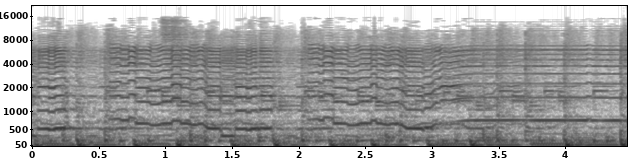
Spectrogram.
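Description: Live Greek folk dance music: a clarinet plays a winding, ornamented melody over a steady drum beat, then settles on a long held note about three seconds in.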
